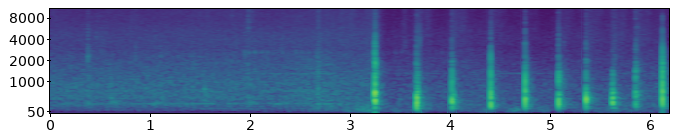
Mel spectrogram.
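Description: A work boot stamping repeatedly on a smouldering tinder bundle on asphalt to put it out: sharp strikes, about three a second, starting about three seconds in.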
